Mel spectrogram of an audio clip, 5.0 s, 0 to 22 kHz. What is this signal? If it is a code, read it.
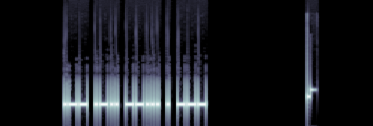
Morse code, heard as a keyed tone, about 34 wpm, 700 Hz. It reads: WL7EO
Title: USA Call Signs Repeated 3x 35wpm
